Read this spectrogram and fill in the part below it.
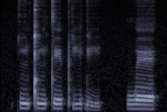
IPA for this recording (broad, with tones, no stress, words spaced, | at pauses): kĩ˦ǃĩ˦ te˦pʼi˦ɗi˨ | wɛ˦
